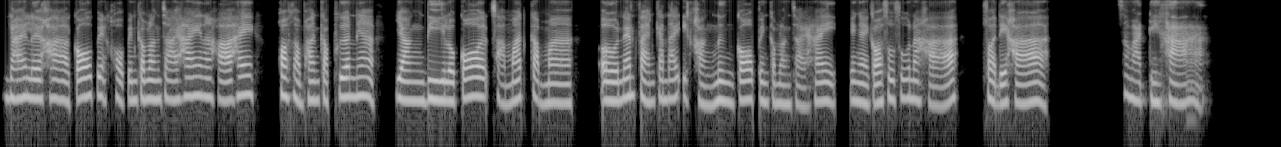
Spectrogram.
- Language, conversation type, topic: Thai, advice, เพื่อนสนิทของคุณเปลี่ยนไปอย่างไร และความสัมพันธ์ของคุณกับเขาหรือเธอเปลี่ยนไปอย่างไรบ้าง?
- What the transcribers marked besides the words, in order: tapping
